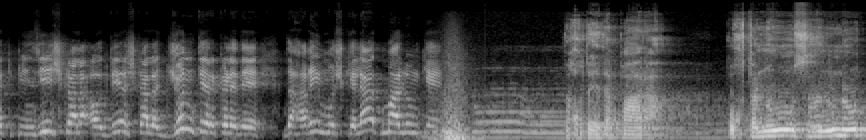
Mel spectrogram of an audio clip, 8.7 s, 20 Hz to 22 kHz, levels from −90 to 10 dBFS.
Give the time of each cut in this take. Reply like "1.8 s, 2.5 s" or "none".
4.7 s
